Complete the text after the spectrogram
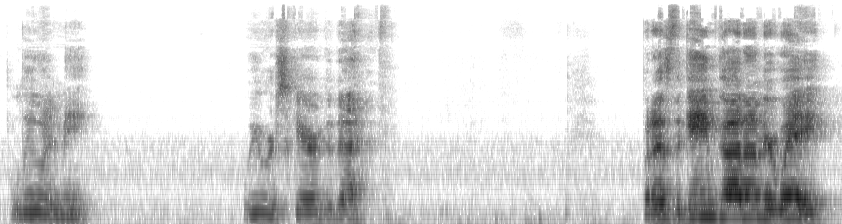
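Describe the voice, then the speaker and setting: A man with a fairly high voice hosts a book club, talking and reading aloud. He sits back from the microphone, and the room around him echoes clearly. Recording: roomy echo, distant from mic.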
